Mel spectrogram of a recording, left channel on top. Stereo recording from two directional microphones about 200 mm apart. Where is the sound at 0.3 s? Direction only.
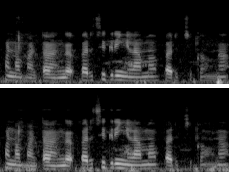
10° right (ahead or behind).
